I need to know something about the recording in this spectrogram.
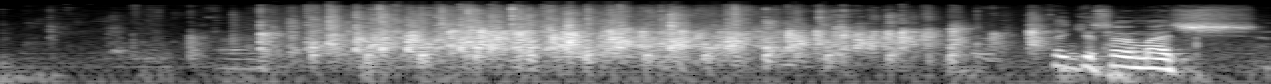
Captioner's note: applause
